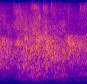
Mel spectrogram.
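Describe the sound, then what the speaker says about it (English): Brief audience applause after a talk at a data presentation event, a dense, even patter of many hands clapping, steady and moderately loud, with no speech over it. "All right, round of applause."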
